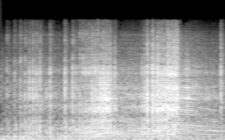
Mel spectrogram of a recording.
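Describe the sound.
Snowmobile engine revving after being started again once water is drained from it, at a drizzly outdoor pond event, a rough rattling roar that surges twice with crackling clatter throughout.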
